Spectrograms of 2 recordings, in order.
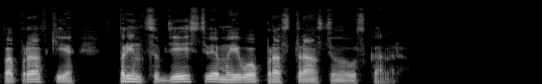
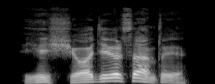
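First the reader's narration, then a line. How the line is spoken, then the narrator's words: Hoarse exhale. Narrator (Russian): сипло выдохнул Фролов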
